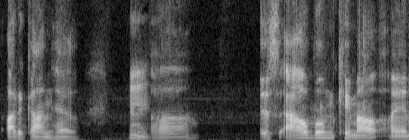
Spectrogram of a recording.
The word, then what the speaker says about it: Arcángel: Archangel, or in Spanish it's Arcángel.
